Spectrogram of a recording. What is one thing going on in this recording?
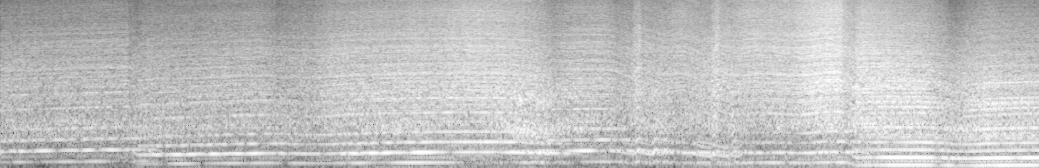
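A racing car engine drones steadily, shifting pitch as it changes gear.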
